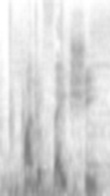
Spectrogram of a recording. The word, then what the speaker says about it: prima facie: on the surface okay it is not from a fascia it is prima facie prime effect sheet now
